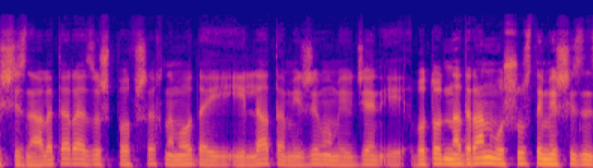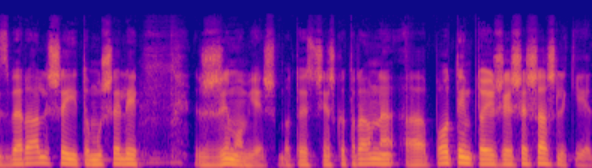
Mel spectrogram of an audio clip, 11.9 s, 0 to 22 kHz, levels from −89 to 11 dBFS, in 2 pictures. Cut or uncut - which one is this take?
uncut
